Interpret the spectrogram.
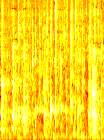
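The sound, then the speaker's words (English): Water sloshes and gurgles inside a plastic water bottle as someone opens it for another person, with a quick cluster of crinkling handling noises as it's opened and moved about. “I'm going to open that for you.”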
